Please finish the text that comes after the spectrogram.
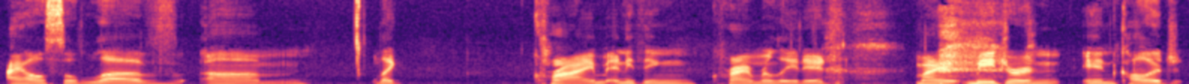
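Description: A woman in her mid-twenties co-hosting a podcast, chatty and animated with lots of fillers. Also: fairly low pitch, takes it slowly, gravelly. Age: 20s. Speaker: podcast co-host. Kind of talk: casual chat.

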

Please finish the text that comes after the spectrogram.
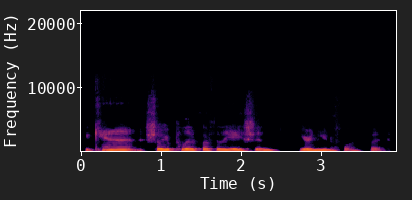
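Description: A young woman co-hosting a podcast in casual chat, animated and laughing often as she acts out what people say. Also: fairly low pitch, moderate pace, gravelly. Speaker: podcast co-host.

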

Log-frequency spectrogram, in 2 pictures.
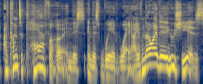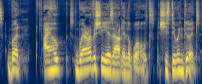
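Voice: mid-range voice, a little mellow. A podcast host in casual chat and poetry reading, talking in a wry, rambling, mock-earnest way.

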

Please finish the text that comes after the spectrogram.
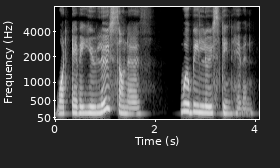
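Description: Slow, low-voiced woman reading scripture. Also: darkish tone. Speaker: scripture reader.

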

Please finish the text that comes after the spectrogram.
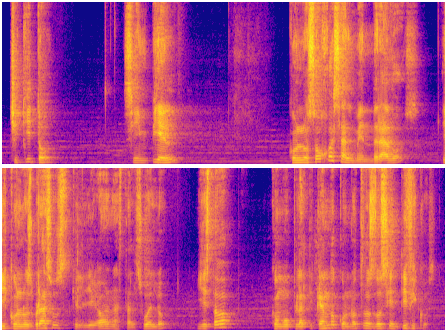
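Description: Mexican man, fairly high voice, informal podcast storyteller, loose and stumbling phrasing, faint music underneath. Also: darkish tone. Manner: informal, halting, mildly profane. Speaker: podcast host. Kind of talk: casual storytelling discussion.

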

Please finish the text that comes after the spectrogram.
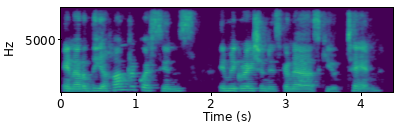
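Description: A woman's voice: medium pitch, moderate pace, a little mellow. A woman in her forties from Mexico, a podcast guest talking casually and earnestly explaining her experiences at length. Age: 40s. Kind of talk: casual chat.

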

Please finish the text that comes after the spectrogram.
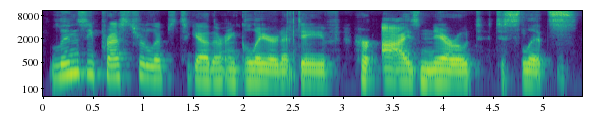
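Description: A woman reading a children's book aloud as an expressive storyteller. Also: sits low, unhurried.

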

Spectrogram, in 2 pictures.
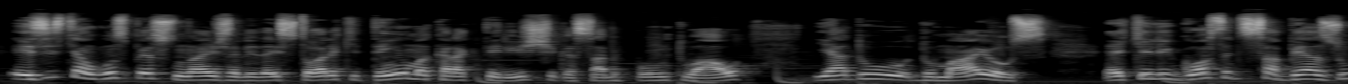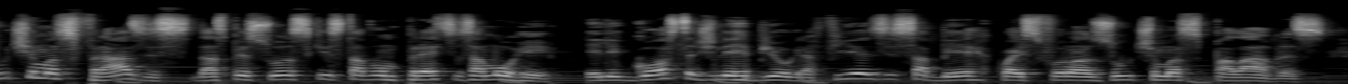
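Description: A man's voice: on the high side, fairly quick, few pauses, mellow, breathy edge, soft background music. A man talking informally about a novel, rambling, restarting and correcting himself as he goes. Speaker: book reviewer. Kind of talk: casual spoken book discussion.

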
